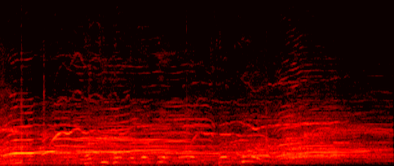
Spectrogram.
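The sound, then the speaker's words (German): A dense concert crowd filling a hall screams and cheers nonstop as the performers come on stage, many high overlapping voices whooping together at a steady, loud level for the whole stretch, without any single speaker standing out. “Der ganze Raum schreit und freut sich.”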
